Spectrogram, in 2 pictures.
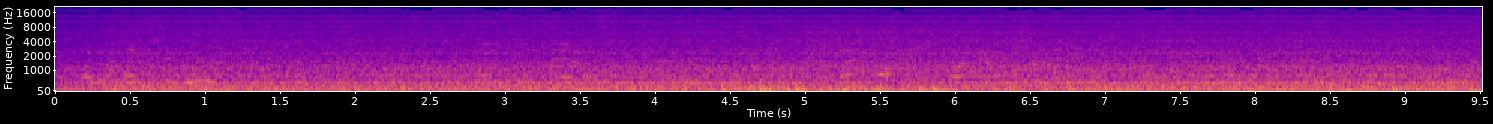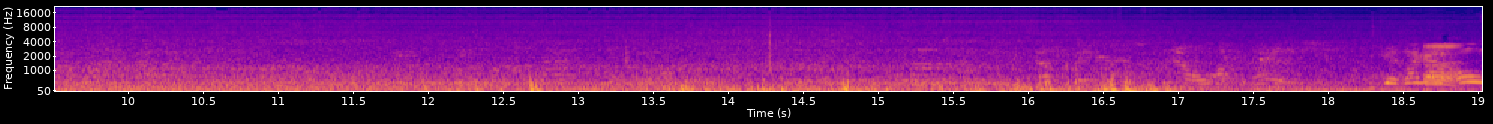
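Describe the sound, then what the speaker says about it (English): A truck engine runs steadily with a fresh transmission installed, a low continuous rumble throughout with people talking over it and a few knocks and clatters toward the end. "The truck is running."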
